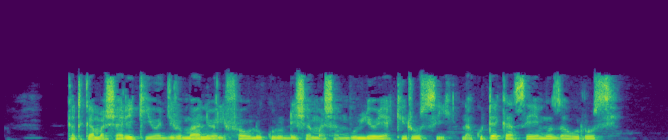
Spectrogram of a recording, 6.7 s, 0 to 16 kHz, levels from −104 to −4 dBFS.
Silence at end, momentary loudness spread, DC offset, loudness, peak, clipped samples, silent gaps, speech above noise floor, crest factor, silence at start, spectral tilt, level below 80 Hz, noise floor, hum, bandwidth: 0.55 s; 6 LU; under 0.1%; -17 LUFS; -2 dBFS; under 0.1%; none; 47 dB; 16 dB; 0.7 s; -4 dB/octave; -54 dBFS; -64 dBFS; none; 7.8 kHz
